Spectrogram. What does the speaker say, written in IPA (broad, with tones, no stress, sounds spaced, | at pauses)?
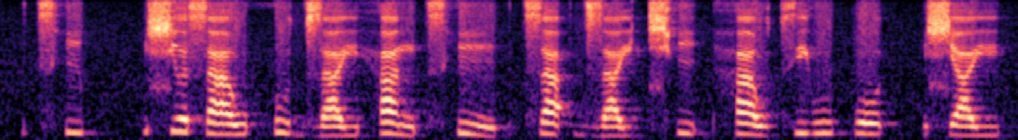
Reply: t͡sʰ i˦ p̚ | ɕ ə˦ s a˧ w h u˥˧ d͡z a˧ j h a˥˧ n t͡sʰ ĩ˥˧ | t͡s a˦ ʔ d͡z a˧ j t͡ɕʰ i˦ ʔ h a˥˧ w t͡s j u˦ p o˦ t̚ | ɕ a˧ j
